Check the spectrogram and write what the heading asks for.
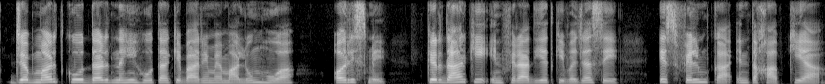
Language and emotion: Urdu, neutral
